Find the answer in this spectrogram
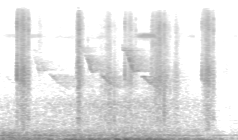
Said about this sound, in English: My footsteps rise to greet my ears. The satisfying crunch of the curling amber maple leaves bouncing around the shady pathway I saunter down.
